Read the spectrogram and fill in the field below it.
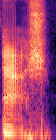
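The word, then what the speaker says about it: Æ: I mean, it's just X, the letter X, and then AE, it's pronounced Ash.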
